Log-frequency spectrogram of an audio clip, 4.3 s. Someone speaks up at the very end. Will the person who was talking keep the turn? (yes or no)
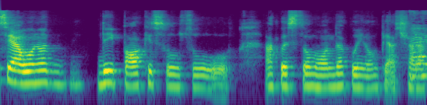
yes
